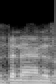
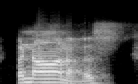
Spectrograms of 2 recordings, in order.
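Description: First: Said in the usual way. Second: "Bananas" with a long ah in the middle; "Bananas" said as ba-NAH-nas; British pronunciation. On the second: Retold or imitated. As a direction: imitate a British "Bananas", pitched up. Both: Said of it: "he says bananas like".

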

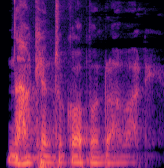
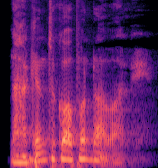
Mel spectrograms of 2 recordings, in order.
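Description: First: Repeated much softer and lower; quiet echo. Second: Said in the usual way. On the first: Retold or imitated. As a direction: drop to a grave hush. (మెల్లని గంభీర స్వరం) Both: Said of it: "ఇప్పుడు దేవుడు చెప్పాడు".

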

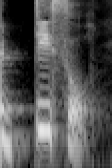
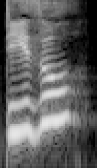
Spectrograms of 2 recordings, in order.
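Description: First: Diesel with a hissing S in the middle; S sound in diesel. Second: Diesel with a buzzing Z in the middle; Z sound in diesel. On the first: Classmate asks about two pronunciations, diesel with an S. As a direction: say "diesel" with an unvoiced S, like "dee-sul". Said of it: "said with an S". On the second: Classmate asks about two pronunciations, diesel with a Z. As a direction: say "diesel" with a voiced Z. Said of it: "said with a Z". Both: Shown as a demonstration.

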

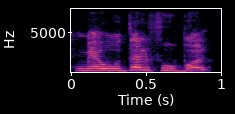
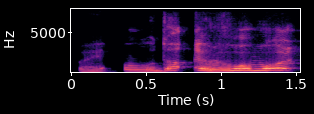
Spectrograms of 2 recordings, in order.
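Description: First: Said in the usual way. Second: Slow, dreamy mock-swooning voice; drawn out like she's falling for football. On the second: Shown as a demonstration. Friend mocks how her voice changes talking football, slow mock-swoon. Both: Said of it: "y se te pone la voz".

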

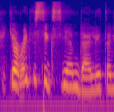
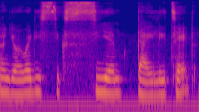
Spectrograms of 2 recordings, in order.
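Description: First: Quick, higher, insistent restatement; emphatic insistence. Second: Said in the usual way. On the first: Retold or imitated. Doctor repeating the dilation news to patient, emphatic insistence. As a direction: drive the fact home, fast and raised.

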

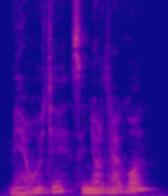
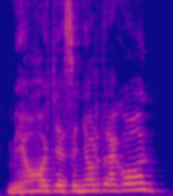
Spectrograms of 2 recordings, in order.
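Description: First: Soft, hushed and high; very softly. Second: High, slow full-force yell; shouting with all her strength. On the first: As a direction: check gently if he sleeps. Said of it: "le dijo muy suavemente". (muy suavemente) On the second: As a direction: yell right into his ear. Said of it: "gritó con todas sus fuerzas". (gritando con todas sus fuerzas) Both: Acted.

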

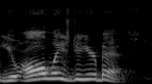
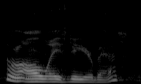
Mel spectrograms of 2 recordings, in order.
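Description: First: Emphatic challenge on "always"; challenging, with "always" pushed up; pointed challenge. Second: Low, soft, knowing correction; hushed, matter-of-fact rebuttal; quiet correction. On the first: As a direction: throw the claim back, leaning on "always". Challenges the congregant's claim. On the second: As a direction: drop low and soft to set them straight. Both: Shown as a demonstration.

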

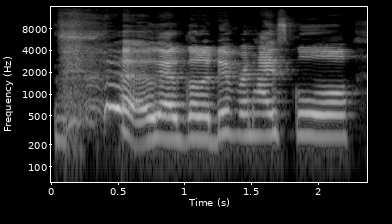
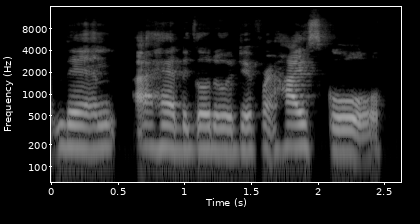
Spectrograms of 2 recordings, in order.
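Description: First: Starts with a laugh, louder and higher. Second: Said in the usual way. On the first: Real, not acted. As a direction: laugh at the slip and say it again. Restart with a laugh.

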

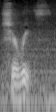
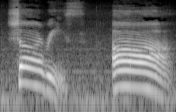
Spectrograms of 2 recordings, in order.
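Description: First: "Sharice" said with an E, "Sher-eese"; "Sharice" low and soft, first vowel as in "share"; wrong pronunciation. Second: "Sharice" with an open "ah", "Shar-eese"; "Sharice" said right, first vowel as in "car"; correct pronunciation. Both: Shown as a demonstration. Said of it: "he spells my name with an E".

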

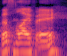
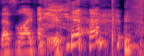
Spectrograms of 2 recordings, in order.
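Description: First: Put-on joking Canadian accent, higher, with rising end; hammed-up Canadian "eh" lilt; mock Canadian. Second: Drawn-out line through laughter; louder, higher, laughing mock dad; joking dad reply. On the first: Dad shrugging off the murder, mock Canadian accent. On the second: Dad shrugging off the murder, laughing mock delivery.

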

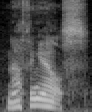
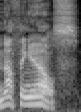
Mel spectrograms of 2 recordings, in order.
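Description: First: Softer, falling answer; subdued confirmation. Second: High, pressing NOTHING ELSE; sceptical question. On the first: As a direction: confirm it plainly to the interrogator. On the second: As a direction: demand confirmation from the suspect. Sergeant's question, echoed in reply. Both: Acted.

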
